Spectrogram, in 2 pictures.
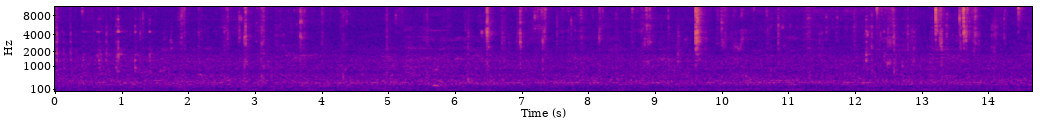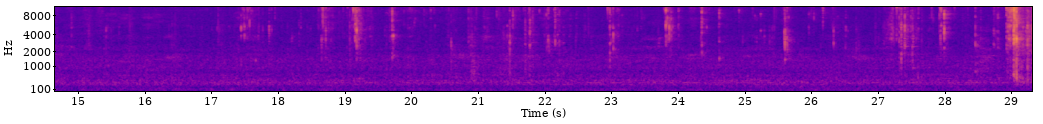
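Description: Close-up eating sounds from seafood boil shrimp and blue crab: wet chewing and mouth clicks scattered throughout, over a steady low hum. Near the end comes a louder crunchy bite into a cracker.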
